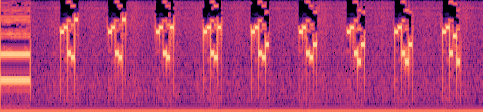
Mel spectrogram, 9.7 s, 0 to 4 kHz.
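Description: Five-tone selective call (ZVEI), heard as quick runs of five tones, tones of about 70 ms. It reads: 89322 89322 89329 89329 89325 89325 89315 89315 89371
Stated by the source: ZVEI five-tone call 89109 received by SDR.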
